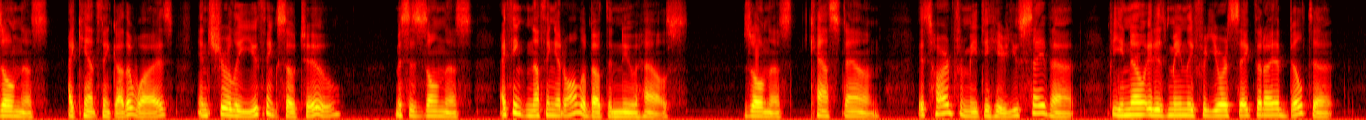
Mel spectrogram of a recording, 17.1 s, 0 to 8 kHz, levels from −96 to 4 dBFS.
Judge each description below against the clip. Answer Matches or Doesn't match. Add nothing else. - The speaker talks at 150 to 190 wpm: Matches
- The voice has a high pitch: Doesn't match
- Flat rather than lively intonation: Doesn't match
